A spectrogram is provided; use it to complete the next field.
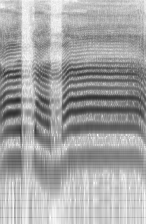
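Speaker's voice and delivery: yelling, high-pitched and loud.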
